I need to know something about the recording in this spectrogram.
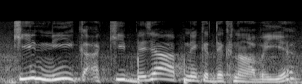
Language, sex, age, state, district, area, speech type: Maithili, male, 45-60, Bihar, Saharsa, urban, spontaneous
